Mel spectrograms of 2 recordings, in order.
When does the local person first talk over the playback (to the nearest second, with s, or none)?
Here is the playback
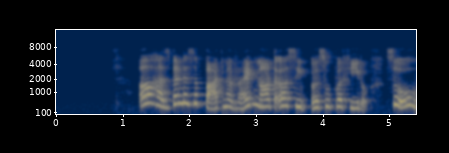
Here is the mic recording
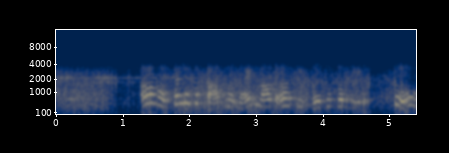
none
